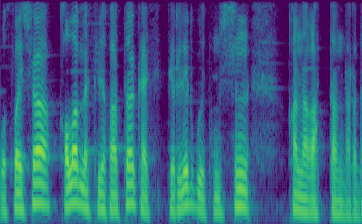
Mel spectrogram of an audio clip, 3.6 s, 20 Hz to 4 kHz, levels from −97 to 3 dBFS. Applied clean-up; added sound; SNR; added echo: neural mask model DeepFilterNet 3.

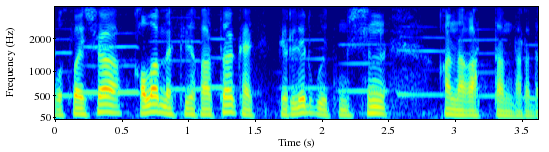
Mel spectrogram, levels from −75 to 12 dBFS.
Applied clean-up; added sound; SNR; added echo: none; Wind instrument, woodwind instrument; 20 dB; none.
